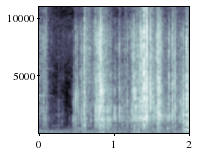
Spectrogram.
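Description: A plastic bag of frozen cherries crinkling in a few short bursts as it is handled and a few cherries are tipped out into a glass bowl.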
